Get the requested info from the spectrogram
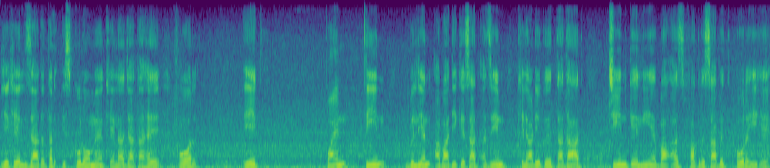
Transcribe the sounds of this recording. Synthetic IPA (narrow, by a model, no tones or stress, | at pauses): jekʰeːlzjaːd̪at̪əɾɪskuːlõmẽkʰeːlad͡ʒaːt̪aɦɛ | ɔːɾ | eːk | paːɪ̃ɳʈt̪iːn | bɪlijənaːbaːd̪ikesaːt̪ʰɐziːm | kʰɪlaːɽijõket̪aːd̪aːd̪ | t͡ʃiːnkeliẽbaːəsfɐkɾsaːbɪt̪hoɾɐɦiɦɛː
